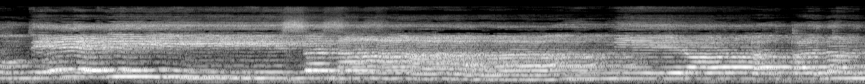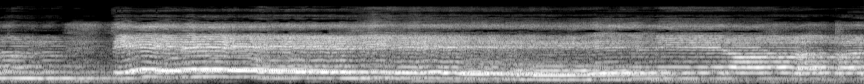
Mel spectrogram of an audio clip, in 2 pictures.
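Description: A man singing a hamd, an Urdu devotional song praising God, in long held notes that glide up and down; a new, louder phrase begins about seven seconds in.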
